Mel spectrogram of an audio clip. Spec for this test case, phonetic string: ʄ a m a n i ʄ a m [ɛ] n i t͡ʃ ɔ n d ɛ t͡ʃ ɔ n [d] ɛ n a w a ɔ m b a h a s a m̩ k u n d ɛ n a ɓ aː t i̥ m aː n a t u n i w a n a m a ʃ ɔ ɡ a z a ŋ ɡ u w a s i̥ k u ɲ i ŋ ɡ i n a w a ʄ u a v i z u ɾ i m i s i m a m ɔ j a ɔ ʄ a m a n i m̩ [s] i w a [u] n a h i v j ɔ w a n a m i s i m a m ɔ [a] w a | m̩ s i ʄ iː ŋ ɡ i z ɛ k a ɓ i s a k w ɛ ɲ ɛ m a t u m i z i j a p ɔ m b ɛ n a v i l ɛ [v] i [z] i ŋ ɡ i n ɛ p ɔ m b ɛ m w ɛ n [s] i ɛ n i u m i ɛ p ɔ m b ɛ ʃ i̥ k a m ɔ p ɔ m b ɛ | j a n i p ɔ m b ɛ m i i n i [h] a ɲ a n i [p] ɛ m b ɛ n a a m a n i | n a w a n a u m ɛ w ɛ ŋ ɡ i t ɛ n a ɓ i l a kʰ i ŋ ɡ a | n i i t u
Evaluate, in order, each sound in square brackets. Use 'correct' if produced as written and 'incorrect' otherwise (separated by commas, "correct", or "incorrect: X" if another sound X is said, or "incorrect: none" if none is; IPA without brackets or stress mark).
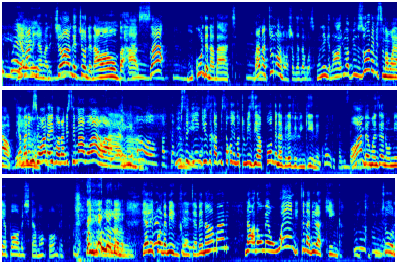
incorrect: a, correct, correct, incorrect: ɔ, correct, correct, incorrect: v, incorrect: z, incorrect: f, incorrect: t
